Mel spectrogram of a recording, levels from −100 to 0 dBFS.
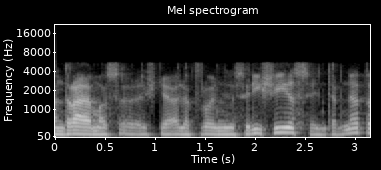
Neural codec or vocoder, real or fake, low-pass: none; real; 5.4 kHz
